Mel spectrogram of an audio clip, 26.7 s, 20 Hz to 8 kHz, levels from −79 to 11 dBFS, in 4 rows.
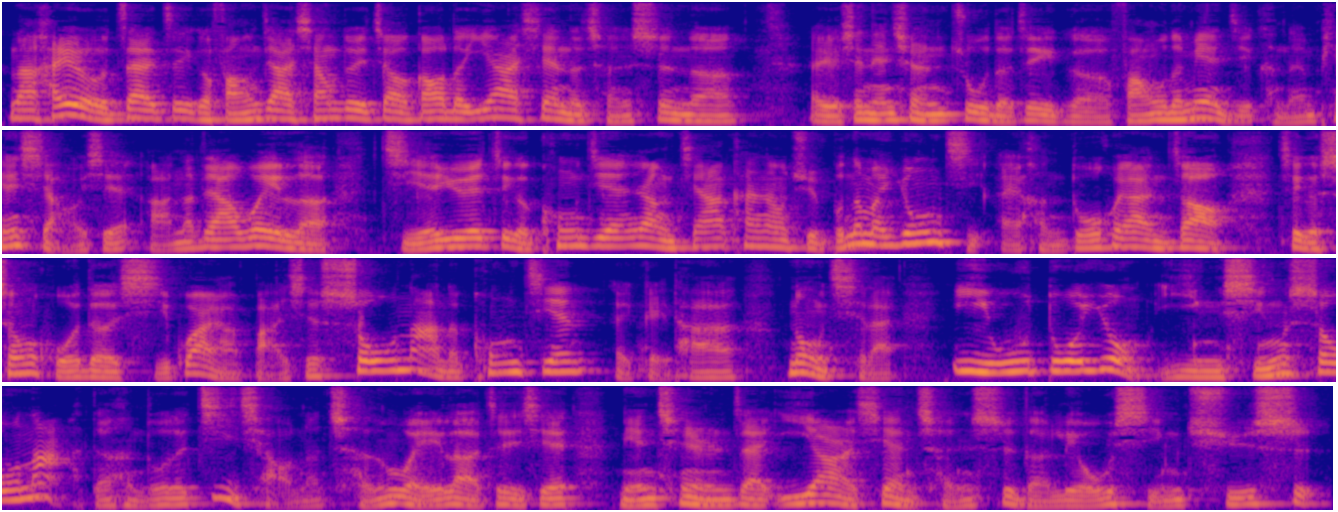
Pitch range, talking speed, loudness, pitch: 100-150 Hz, 280 characters per minute, -22 LUFS, 120 Hz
